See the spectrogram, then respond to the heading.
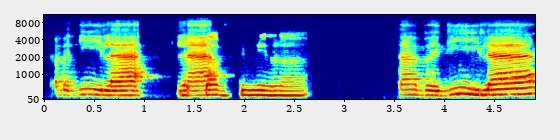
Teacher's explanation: Ujungnya jangan ditambah-tambah hamzah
